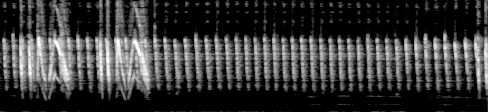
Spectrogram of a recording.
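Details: A Sunda bush warbler sings a "ngebrem" variation of mountain ciblek song used to train contest birds: two quick high swooping whistles, then a long, fast, even run of sharp buzzy notes, about eight per second, over a faint low hum.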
